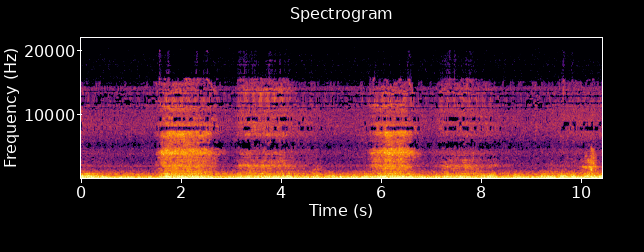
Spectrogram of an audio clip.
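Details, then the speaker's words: Normal breath sounds auscultated over the anterior chest of a healthy patient during a student nurse assessment, deep breaths: soft, even airflow, about two slow breaths, no wheeze or crackles; clear and equal bilaterally. "so again lung sounds were clear and equal bilaterally to all lobes so that sounds great"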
